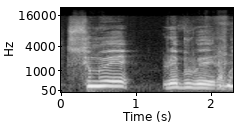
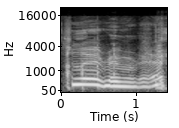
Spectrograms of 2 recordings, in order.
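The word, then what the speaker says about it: smørrebrød: 그다음에 이제 청어, 연어, 뭐 로스트 비프 같은 토핑 이렇게 얹어서 먹는 건데 그걸 이제 스무에 레브레라고 합니다. 스물레브레. 네. 여기 우 발음이 너무 많아가지고요.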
